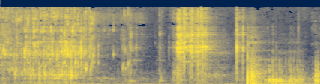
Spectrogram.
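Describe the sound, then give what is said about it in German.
A freshly shaken cocktail is poured into a glass over one or two fresh ice cubes, a splashing trickle broken by a couple of pauses and soft clinks, ending in a brighter burst of pouring. “Dort ein bis zwei frische Eiswürfel dazu und über die Eiswürfel geben.”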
